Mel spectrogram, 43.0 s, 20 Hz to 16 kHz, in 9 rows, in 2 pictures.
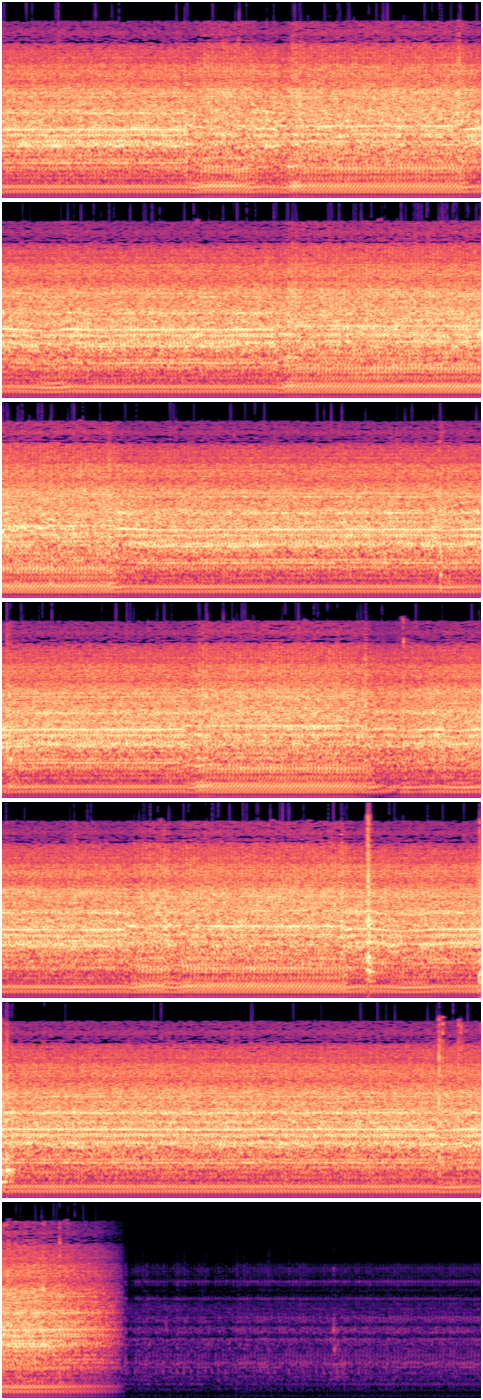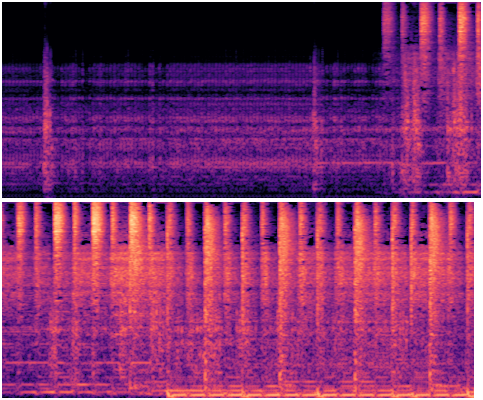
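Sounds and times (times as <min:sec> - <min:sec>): log splitter engine and pump: 0:00.0 - 0:43.0.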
